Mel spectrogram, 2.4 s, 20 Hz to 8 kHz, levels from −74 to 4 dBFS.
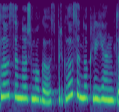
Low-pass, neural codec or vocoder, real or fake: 7.2 kHz; codec, 24 kHz, 3.1 kbps, DualCodec; fake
